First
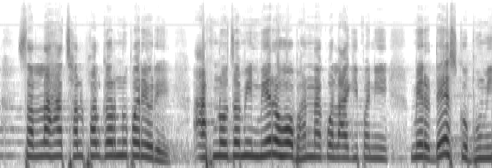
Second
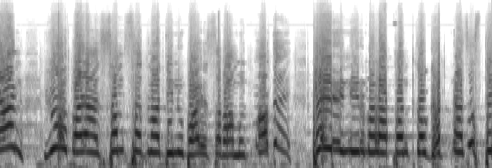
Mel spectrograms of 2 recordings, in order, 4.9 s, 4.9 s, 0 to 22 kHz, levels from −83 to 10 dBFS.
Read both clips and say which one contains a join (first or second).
second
